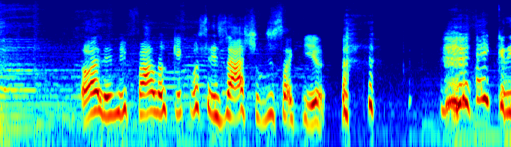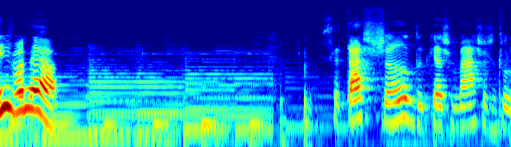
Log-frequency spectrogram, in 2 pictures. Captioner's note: laughs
